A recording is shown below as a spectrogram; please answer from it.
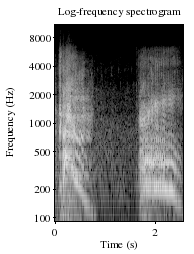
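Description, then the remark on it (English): A dog growls twice, a deep, rumbling snarl lasting under a second, then a short pause before a second, longer growl. No one speaks. “I wouldn't touch that dog, son. He don't take to petting.”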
